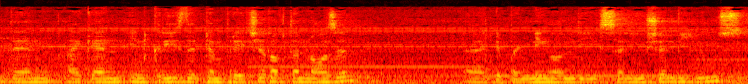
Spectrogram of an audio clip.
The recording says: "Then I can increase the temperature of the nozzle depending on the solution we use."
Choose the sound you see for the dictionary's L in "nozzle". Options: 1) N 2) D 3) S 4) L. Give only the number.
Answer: 1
